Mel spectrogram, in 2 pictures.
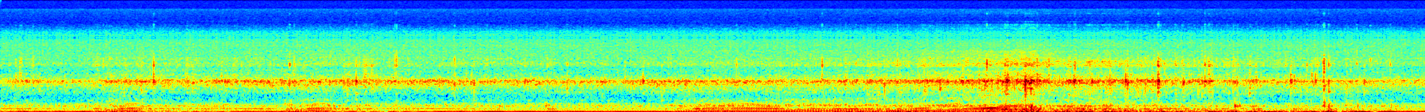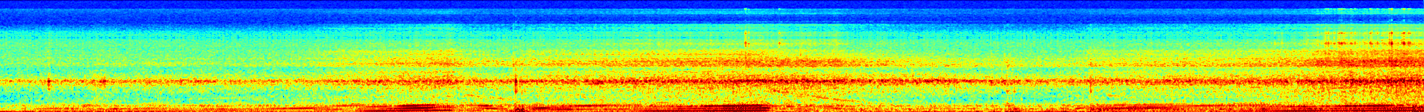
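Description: Car engine and road noise heard from a camera mounted on the outside of the car, the engine speeding up through the gears several times, its pitch rising and dropping back at each change.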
